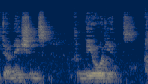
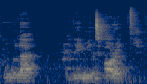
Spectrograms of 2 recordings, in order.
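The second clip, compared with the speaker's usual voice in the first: usual speaking voice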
